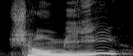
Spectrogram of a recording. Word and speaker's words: Xiaomi: Xiaomi, ich glaube, so spricht man es richtig aus, bei Xiaomi, sogar Autos bauen, ja?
